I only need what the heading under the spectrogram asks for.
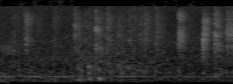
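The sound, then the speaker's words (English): Startled pigeons burst into flight, their wings clattering in quick, rustling flurries, with a faint cooing in the background; there is no talking. “Starting some more pigeons.”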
